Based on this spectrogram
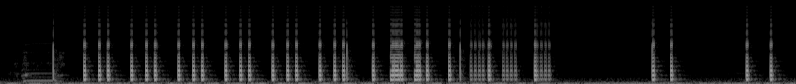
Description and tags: MobilePhone MagneticInt PartI
First section of an Iphone 4 cycling while attached to a dock, (some kind of unshielded Sony alarm/personal stereo). Recorded with Edirol R-05. Some distortion. Unprocessed. Hotel room ambience. Full version is posted as well.
magnetic-interference, mobile-phone, interference, magnetic, cell, mobile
